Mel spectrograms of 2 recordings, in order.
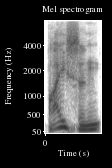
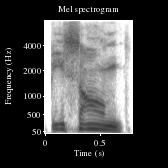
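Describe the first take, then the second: First: The stress is on the first syllable. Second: The stress is on the final syllable.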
